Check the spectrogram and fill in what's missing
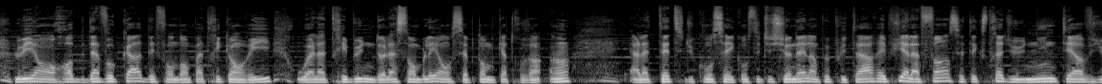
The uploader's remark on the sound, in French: Édition spéciale en direct de la Place Vendôme pour l'hommage national à Robert Badinter.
